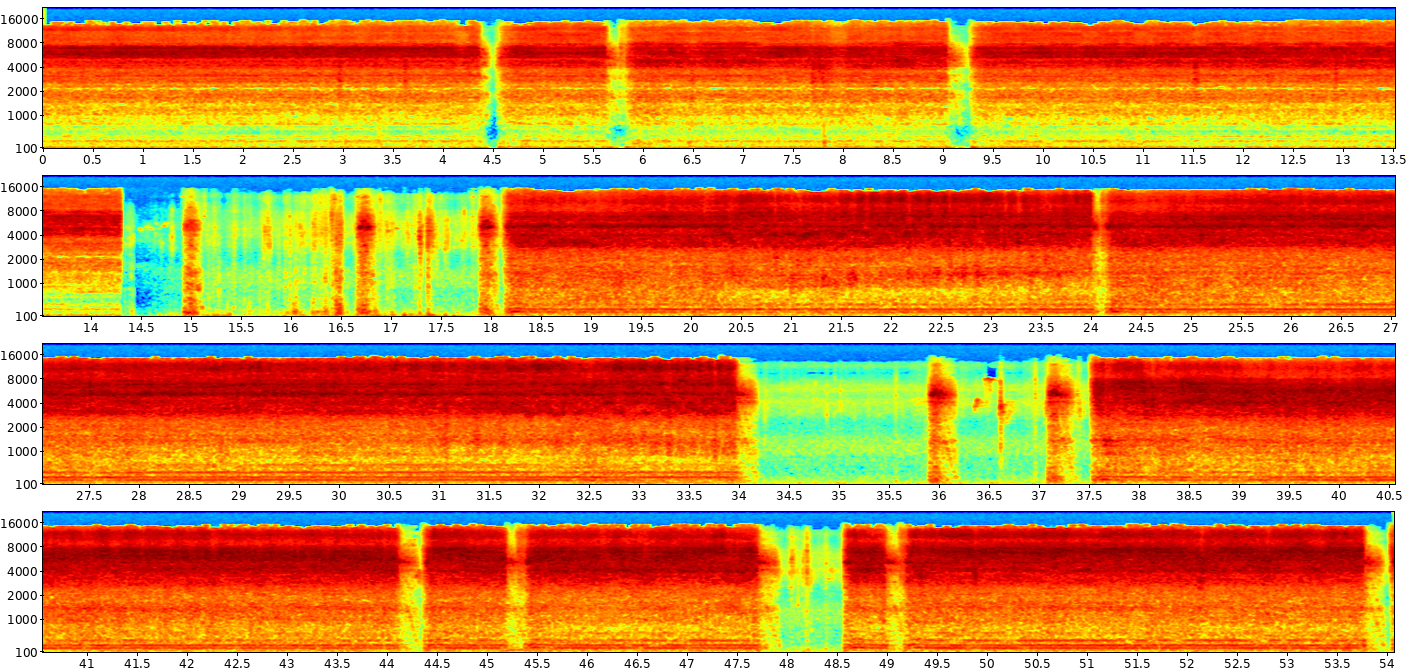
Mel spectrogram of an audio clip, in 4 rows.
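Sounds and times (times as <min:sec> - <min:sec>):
pressure washer pump running: 0:00.0 - 0:14.3, 0:18.0 - 0:34.2, 0:37.1 - 0:47.9, 0:48.6 - 0:54.0
water jet hissing on stone: 0:18.2 - 0:28.1.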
